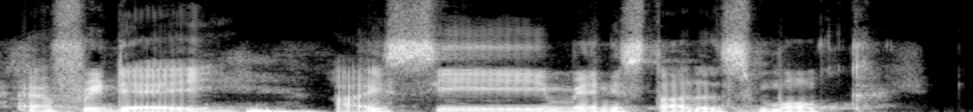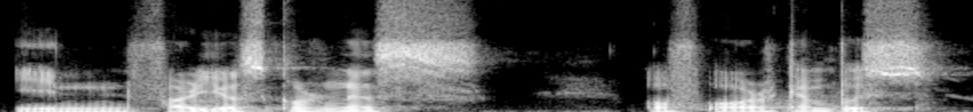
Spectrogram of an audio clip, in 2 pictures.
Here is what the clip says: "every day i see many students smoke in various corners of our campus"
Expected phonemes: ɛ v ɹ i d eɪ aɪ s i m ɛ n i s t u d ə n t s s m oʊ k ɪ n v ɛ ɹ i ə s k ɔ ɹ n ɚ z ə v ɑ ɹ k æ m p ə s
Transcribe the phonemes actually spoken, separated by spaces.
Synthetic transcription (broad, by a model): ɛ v ɹ i d eɪ aɪ s i m ɛ n i s t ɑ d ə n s s m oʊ k ɪ n f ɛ ɹ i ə s k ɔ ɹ n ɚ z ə f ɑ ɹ k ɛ m p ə s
